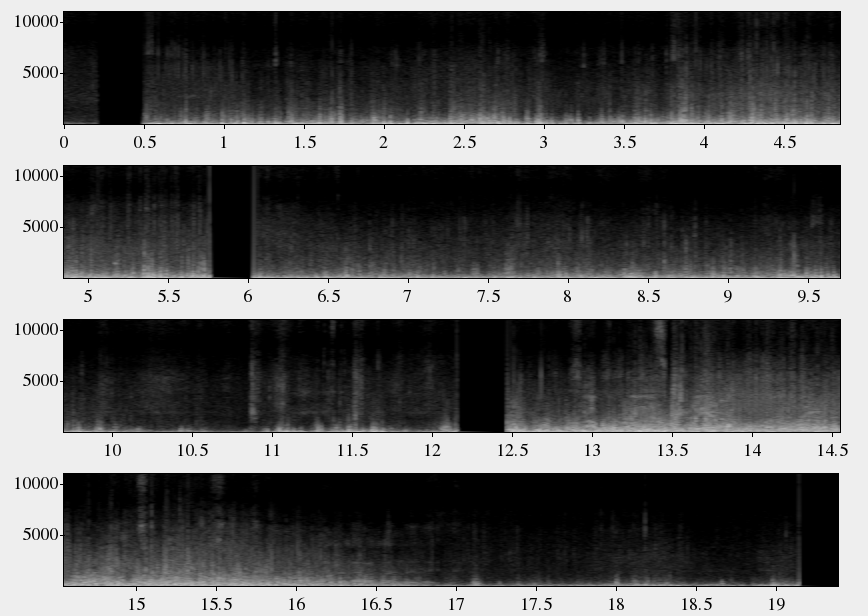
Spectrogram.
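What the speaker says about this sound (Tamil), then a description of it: "அதனால் அவ்வளோ காற்று." Strong mountain wind roars across the open heights of Agasthiyar mountain, buffeting the microphone in loud, sustained gusts that cut out briefly a couple of times.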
